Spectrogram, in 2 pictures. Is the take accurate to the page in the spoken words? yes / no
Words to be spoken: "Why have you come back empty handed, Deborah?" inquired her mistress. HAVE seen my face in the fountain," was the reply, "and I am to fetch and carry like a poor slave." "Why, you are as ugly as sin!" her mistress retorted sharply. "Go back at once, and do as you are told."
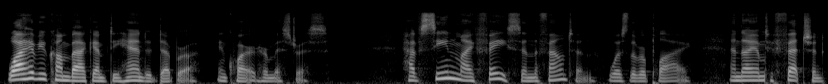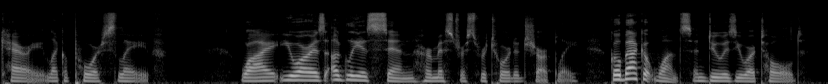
yes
